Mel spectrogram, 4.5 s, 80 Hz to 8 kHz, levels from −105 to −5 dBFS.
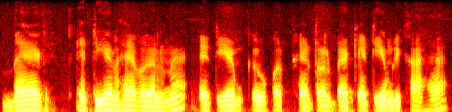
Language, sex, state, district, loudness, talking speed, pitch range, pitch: Hindi, male, Jharkhand, Deoghar, -17 LUFS, 170 wpm, 100-110 Hz, 105 Hz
